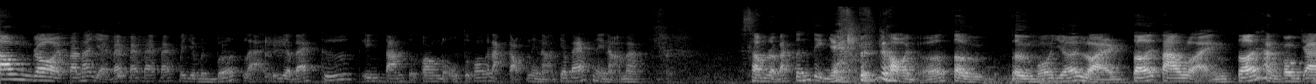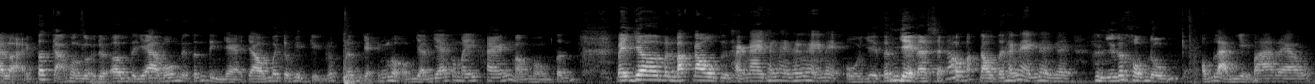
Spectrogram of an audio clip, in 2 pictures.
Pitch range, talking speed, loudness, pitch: 140-180 Hz, 300 wpm, -24 LUFS, 155 Hz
